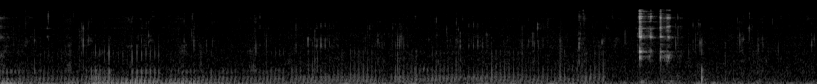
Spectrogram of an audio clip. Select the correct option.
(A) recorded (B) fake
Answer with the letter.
B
